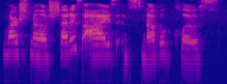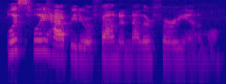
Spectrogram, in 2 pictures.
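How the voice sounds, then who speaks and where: Bright-voiced woman reading a picture book aloud. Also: medium pitch, normal speed. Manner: animated, questioning asides to young listeners. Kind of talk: expressive children's read-aloud with chatty asides.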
